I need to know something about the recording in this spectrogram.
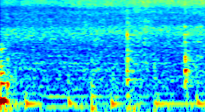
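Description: Onions, green peppers and garlic sizzling in olive oil in a stainless steel pan as they are stirred, with a couple of faint clicks of the utensil against the pan.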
